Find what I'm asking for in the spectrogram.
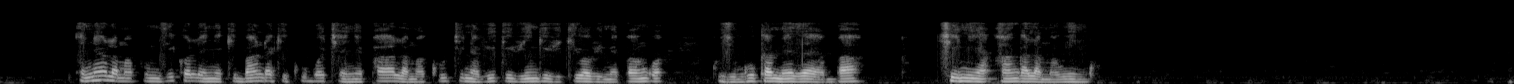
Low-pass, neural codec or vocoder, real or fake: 7.2 kHz; none; real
